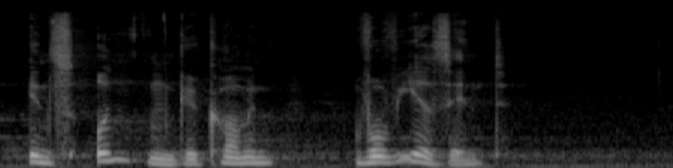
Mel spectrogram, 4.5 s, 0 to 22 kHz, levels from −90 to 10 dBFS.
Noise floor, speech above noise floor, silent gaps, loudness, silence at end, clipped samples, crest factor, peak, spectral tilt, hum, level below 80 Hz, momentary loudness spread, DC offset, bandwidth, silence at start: -63 dBFS; 29 dB; none; -36 LUFS; 1.15 s; under 0.1%; 20 dB; -18 dBFS; -6.5 dB/octave; none; -66 dBFS; 14 LU; under 0.1%; 16 kHz; 0.05 s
